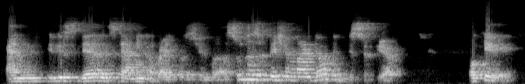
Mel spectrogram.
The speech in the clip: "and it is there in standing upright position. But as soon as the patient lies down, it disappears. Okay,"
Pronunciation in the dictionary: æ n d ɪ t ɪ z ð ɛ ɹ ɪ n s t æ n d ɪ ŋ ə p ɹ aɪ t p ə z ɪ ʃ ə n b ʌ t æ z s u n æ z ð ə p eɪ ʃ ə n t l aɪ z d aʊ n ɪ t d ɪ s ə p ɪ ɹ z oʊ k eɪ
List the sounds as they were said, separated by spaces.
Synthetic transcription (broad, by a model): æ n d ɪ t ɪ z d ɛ ɹ ɪ n s t æ n d ɪ ŋ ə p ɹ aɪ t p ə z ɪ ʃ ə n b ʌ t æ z s u n æ z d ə p eɪ ʃ ə n t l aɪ d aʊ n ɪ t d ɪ s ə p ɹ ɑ oʊ k eɪ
